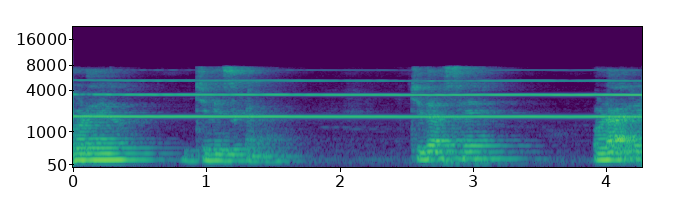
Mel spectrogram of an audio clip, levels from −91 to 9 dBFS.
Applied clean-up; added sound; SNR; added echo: none; Wind instrument, woodwind instrument; 0 dB; reverberation time 0.9 s.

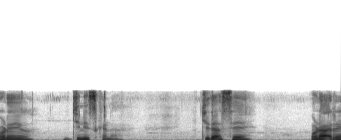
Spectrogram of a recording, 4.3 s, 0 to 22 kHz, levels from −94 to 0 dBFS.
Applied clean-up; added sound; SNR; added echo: none; none; none; none.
